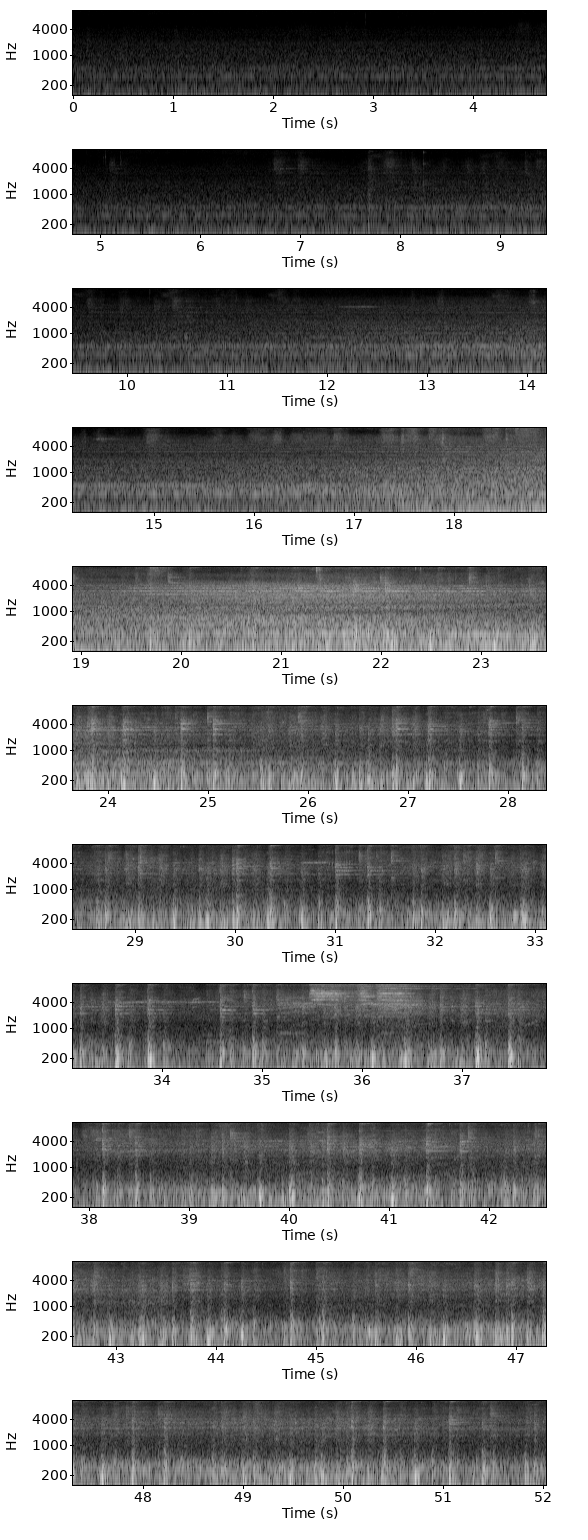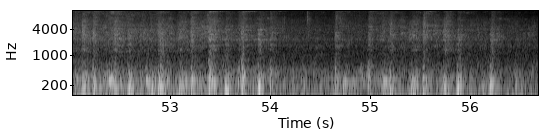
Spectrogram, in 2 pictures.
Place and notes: Dobšinského, Bratislava, Slovakia - Trains at Bratislava Main Station
Night express train entering Bratislava Main Station.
